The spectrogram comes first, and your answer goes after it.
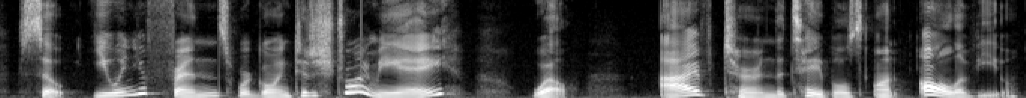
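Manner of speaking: sneering triumphant witch; wicked witch voice. Acted. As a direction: witch gloating over captives.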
